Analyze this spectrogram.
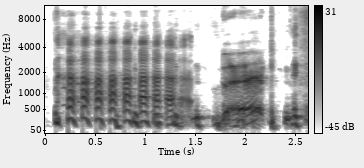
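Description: A loud burp that begins as a rapid, stuttering series of croaky pulses, then gives way to a longer, rougher rasp before cutting off.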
